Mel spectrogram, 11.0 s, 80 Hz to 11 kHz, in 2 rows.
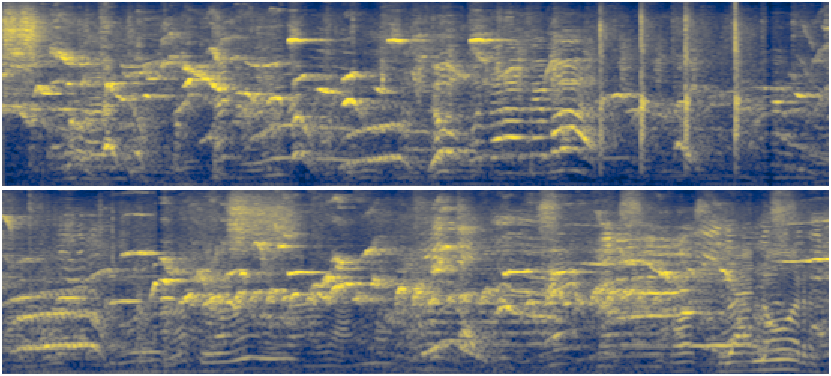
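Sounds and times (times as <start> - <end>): birds singing whistled phrases: 0.0 - 11.0
people's voices: 0.0 - 11.0.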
